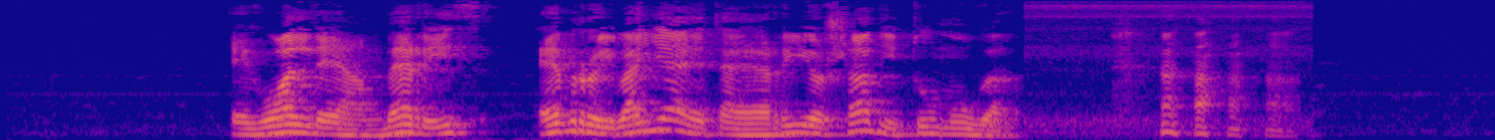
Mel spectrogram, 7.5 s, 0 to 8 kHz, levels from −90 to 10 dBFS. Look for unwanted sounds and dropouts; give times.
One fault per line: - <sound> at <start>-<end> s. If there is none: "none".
- laugh at 5.6-6.5 s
